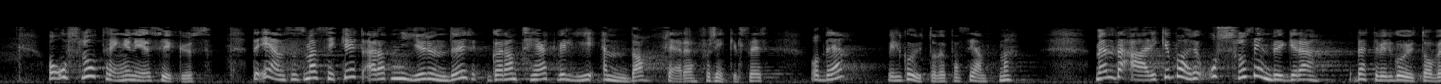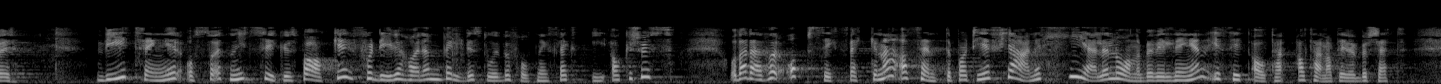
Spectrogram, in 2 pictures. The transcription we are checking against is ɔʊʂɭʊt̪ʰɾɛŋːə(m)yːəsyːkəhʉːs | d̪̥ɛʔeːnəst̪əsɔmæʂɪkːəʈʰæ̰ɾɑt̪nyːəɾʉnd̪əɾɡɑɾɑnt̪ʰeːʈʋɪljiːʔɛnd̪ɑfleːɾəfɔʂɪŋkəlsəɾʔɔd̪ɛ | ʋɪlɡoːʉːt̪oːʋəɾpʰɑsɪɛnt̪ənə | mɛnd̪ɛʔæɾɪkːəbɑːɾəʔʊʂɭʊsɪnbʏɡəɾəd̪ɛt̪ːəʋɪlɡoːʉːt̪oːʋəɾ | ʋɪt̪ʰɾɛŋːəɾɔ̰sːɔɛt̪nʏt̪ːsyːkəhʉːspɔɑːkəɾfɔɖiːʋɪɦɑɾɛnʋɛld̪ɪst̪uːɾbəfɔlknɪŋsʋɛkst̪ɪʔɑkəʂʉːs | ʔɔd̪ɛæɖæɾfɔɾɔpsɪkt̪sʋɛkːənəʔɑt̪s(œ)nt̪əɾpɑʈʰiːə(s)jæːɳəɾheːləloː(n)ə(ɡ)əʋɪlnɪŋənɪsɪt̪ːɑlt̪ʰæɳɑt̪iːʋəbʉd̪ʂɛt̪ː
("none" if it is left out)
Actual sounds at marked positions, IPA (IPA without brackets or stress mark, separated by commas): ɳ, ɛ, f, n, b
